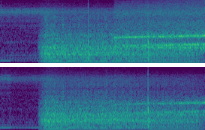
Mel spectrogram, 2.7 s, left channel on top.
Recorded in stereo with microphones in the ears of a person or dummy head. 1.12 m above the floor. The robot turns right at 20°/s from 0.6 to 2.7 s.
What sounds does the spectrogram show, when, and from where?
1.5 s a whoosh: 55° left (ahead or behind), 0.8 m; by 2.8 s 70° left (ahead or behind), 0.8 m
